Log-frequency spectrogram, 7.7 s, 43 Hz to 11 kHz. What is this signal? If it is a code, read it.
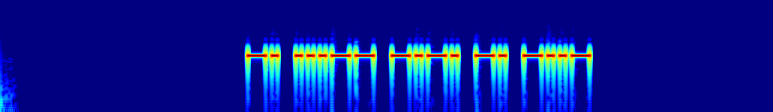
Morse code, heard as a keyed tone, about 21 wpm, 700 Hz. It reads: N3CNX
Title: USA Call Signs - 5 Characters - Repeated 2x - 20wpm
